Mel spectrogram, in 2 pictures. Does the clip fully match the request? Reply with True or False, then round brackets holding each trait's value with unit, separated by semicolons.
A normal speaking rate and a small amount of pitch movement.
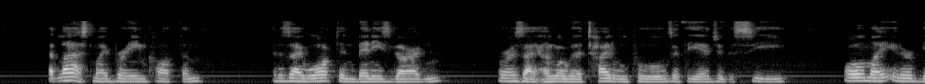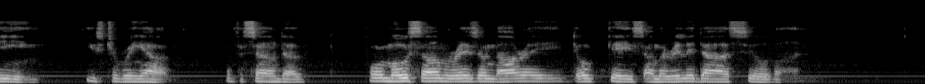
True (145 wpm; 2.2 semitones)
